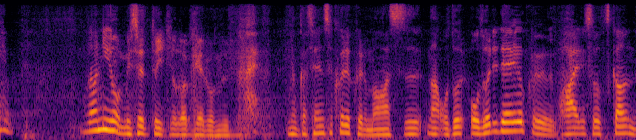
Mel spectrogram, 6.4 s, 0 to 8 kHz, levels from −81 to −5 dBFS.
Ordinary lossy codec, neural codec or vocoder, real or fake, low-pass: none; codec, 16 kHz in and 24 kHz out, 0.8 kbps, FocalCodec, streaming, 65536 codes; fake; 7.2 kHz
